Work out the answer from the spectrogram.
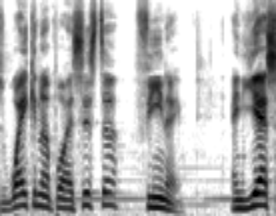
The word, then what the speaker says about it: Fine: The boy, Aldo, is waken up by his sister, Fine. And yes, her name is spelled like it should be Fane, but watch the old trailers and it's pronounced Fine, okay?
